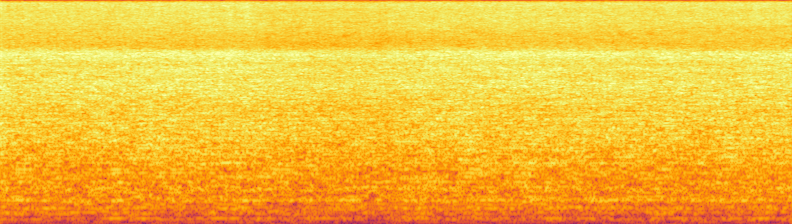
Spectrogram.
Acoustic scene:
restroom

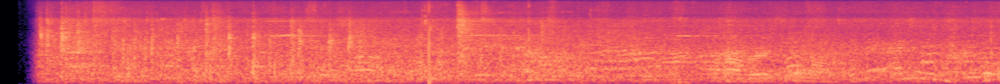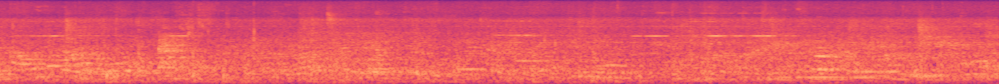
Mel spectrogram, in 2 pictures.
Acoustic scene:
subway station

